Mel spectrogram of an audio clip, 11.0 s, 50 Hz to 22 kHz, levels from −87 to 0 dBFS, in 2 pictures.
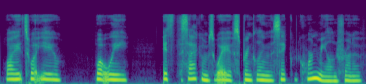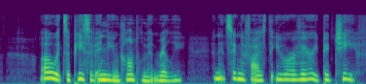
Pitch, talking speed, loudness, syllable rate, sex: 205 Hz, 185 wpm, -17 LUFS, 5.6 syllables/s, female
